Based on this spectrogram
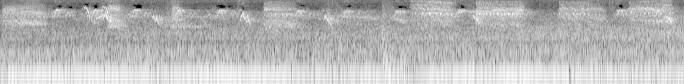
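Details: Fledging-age common starling chicks producing rapid scratchy chirps that merge into longer hissing rasps with a thin whistled note, over a steady low electrical hum.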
